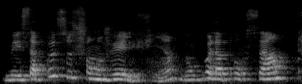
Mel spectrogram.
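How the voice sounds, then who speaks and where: A woman's voice: on the high side, expressive, normal speed, a little mellow. Chatty woman showing off her clothes. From Réunion. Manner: chatty, addresses viewers as "les filles", frequent fillers and laughs. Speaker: fashion vlogger. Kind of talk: casual haul video chat. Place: home, her apartment.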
